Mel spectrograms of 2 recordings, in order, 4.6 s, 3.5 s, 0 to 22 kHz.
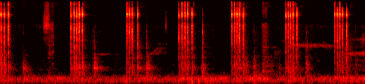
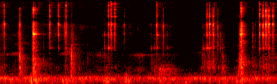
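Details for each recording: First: Old Cat 955L crawler loader: the pedal linkage is worked on the steering clutch/brake side that works, giving repeated dry metallic rattles but no click. The other side clicks, and its brake band is suspected broken. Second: Cat 955L loader, engine off, after brake pedal adjustment: sharp irregular metallic clicks as the pedal is worked, on one side only; the owner suspects a broken brake band, not confirmed.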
